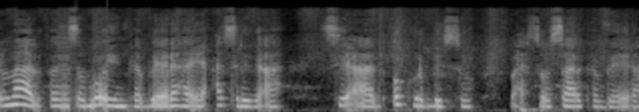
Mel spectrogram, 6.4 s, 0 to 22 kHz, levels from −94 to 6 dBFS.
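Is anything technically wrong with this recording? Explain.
Yes. Robotic sound from repeated short buffers, 0.61 to 1.07 s, before "beeraha ee casriga ah": a 15 ms slice was likely replayed over skipped speech, imposing a metallic 66.7 Hz buzz.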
